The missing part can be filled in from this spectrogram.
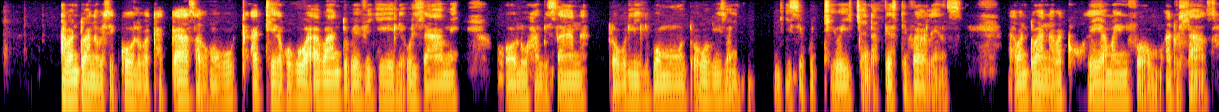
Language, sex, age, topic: North Ndebele, male, 18-24, health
